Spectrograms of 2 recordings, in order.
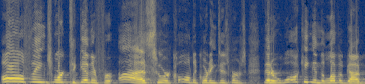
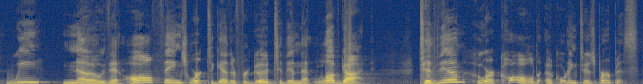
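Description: First: Forceful restatement. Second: Scripture reading. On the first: Real, not acted. Preacher restates scripture with force. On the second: Shown as a demonstration. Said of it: "It says this".

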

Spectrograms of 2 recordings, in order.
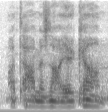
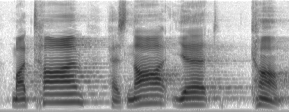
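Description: First: Much softer, lower, lazy mumble; a cheeky kid dodging the shower; kid's mock excuse. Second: Very slow, solemn answer; Jesus' reply. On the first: Son dodges dad's shower order, soft mock mumble. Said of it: "It's kinda like when my kids". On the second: Retold or imitated. Jesus answers his mother slowly and solemnly. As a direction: draw each word out gravely. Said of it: "What was his response?".

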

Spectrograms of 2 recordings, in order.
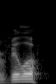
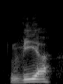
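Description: First: Villa said VIL-uh, short i with a clear l; trying out Villa as VIL-uh; one way to say Villa. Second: Villa said VEE-uh, long ee with the l swallowed; trying out Villa as VEE-uh; other way to say Villa. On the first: Guessing the actor's name: Villa as VIL-uh. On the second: Second guess at the name: Villa as VEE-uh. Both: Shown as a demonstration. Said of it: "or Villa".

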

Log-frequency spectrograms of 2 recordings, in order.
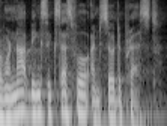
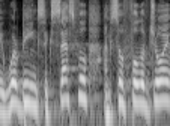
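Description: First: Mock depressed. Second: Mock cheerful. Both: Contrasting happy vs depressed voice.

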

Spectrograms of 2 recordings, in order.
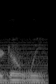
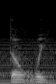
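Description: First: Much softer and lower, "Don't weep" nearly hushed; tender "Don't weep". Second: Soft, low and gentle, "Don't weep" said like comfort; tender "Don't weep". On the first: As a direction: barely breathe "Don't weep" to the widow. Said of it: "he said to her". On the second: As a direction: ease "Don't weep" out gently, as Jesus would. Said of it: "he's saying to her". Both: Retold or imitated.

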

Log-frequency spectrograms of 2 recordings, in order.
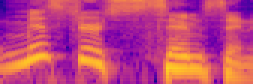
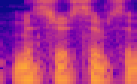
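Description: First: Frustrated. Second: Said in the usual way. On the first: Retold or imitated. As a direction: snap the name out in exasperation. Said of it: "he's getting frustrated". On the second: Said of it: "he's like".

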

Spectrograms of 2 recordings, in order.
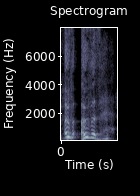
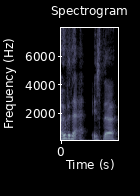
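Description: First: High, loud mock American accent. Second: Said in the usual way. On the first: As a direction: put on an exaggerated American accent. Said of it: "in an American accent". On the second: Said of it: "not in this English accent".

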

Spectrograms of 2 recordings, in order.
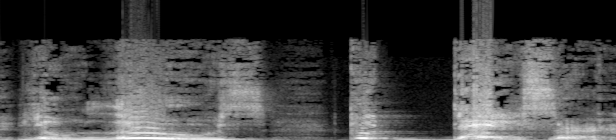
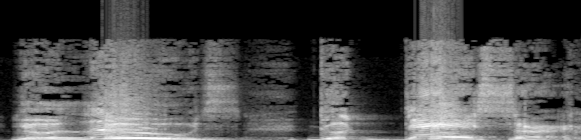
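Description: First: High shouted Wonka "You lose. Good day, sir."; a furious Wonka dismissing a guest at full volume; Willy Wonka impression. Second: High shouted Willy Wonka "You lose. Good day, sir."; Willy Wonka impression. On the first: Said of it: "a Willy Wonka impression". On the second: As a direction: yell it like an outraged Wonka dismissing a guest. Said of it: "that really sounds like the, a Willy Wonka impression".

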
